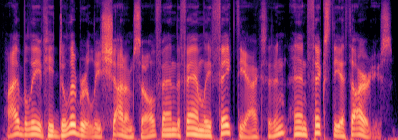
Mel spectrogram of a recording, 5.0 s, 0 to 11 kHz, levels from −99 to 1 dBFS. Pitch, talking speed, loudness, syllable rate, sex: 115 Hz, 195 wpm, -16 LUFS, 6.8 syllables/s, male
